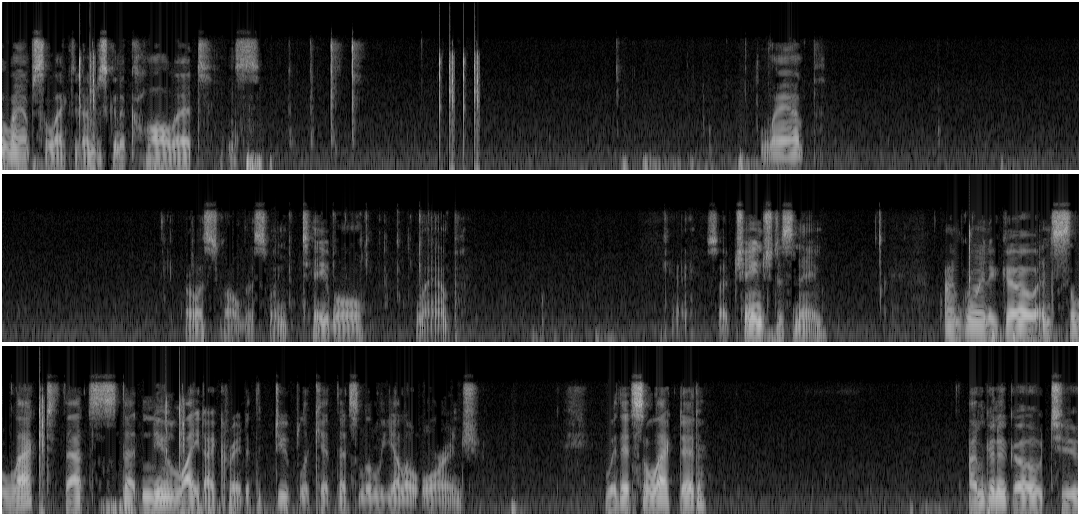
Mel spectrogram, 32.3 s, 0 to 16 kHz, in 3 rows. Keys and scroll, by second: 2.5 Up, 6.0 ctrl+a, 7.3 shift+l, 7.6 a, 9.2 p, 12.5-15.3 typing, 16.6 Return.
